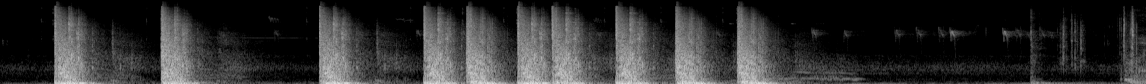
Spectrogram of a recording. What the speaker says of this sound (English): I'm just going to have to do it with the pistol.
